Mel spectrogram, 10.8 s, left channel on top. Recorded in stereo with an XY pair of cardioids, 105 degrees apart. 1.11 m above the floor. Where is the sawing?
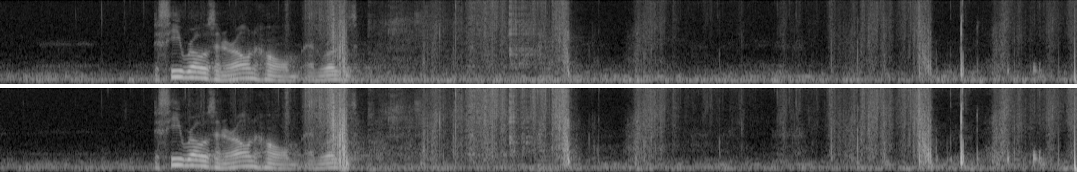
15° right, 9.5 m.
